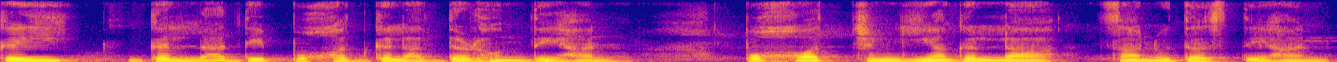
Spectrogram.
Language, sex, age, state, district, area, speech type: Punjabi, female, 30-45, Punjab, Jalandhar, urban, spontaneous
